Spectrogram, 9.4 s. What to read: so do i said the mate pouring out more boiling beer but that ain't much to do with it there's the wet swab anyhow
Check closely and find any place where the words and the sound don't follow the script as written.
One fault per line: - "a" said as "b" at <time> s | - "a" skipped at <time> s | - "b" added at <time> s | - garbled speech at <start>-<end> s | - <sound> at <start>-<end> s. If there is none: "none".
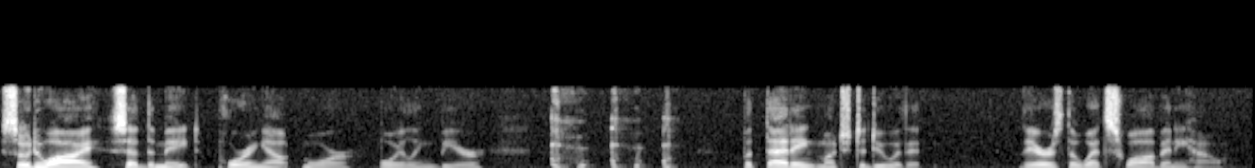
- cough at 4.1-5.1 s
